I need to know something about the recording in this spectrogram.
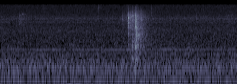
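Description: A sheet of paper rustles as it is handled and unfolded.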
